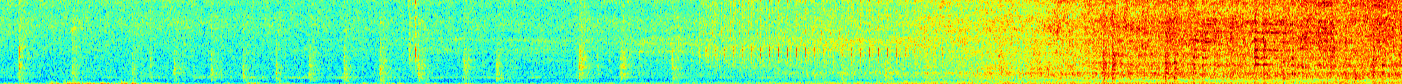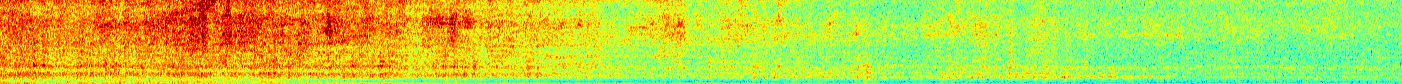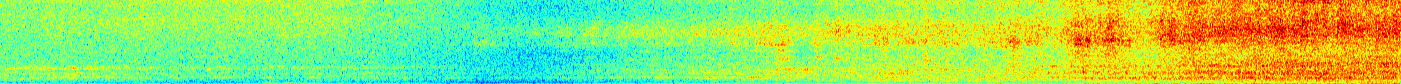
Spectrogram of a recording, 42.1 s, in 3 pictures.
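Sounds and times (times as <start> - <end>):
train wheels clicking over rail joints: 0.0 - 32.1
train wheel-on-rail running noise: 0.0 - 42.0.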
